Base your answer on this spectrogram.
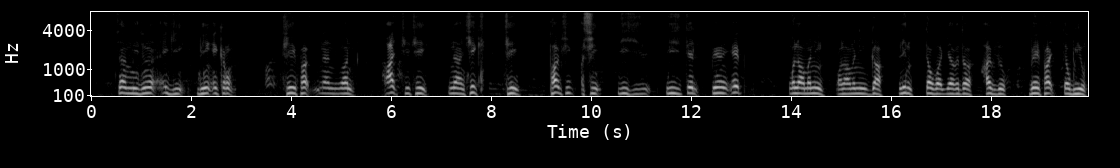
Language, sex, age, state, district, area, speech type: Manipuri, male, 60+, Manipur, Chandel, rural, read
